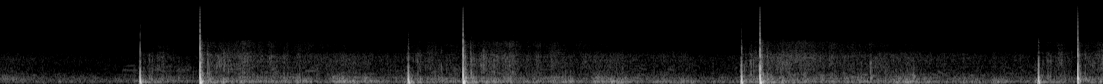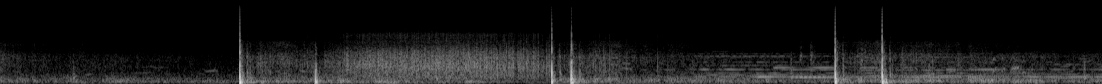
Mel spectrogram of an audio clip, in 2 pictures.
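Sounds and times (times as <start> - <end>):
fireworks bangs: 13.4 - 18.1, 18.9 - 21.4
fireworks hissing: 13.6 - 18.0.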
